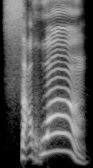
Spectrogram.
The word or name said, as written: 撒谎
